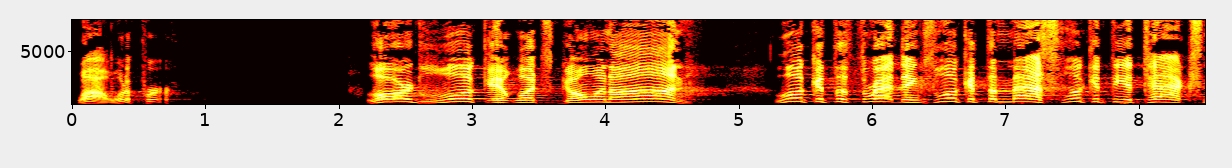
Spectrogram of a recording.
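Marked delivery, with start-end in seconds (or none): 2.2-8.5 high, loud pleading to the Lord; impassioned plea. Acted. Preacher voicing the church crying to the Lord. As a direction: cry out to God at full force.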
